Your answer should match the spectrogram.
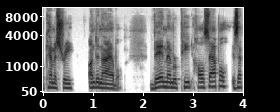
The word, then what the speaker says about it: Holsapple: yet the musical chemistry undeniable band member Pete holsapple is that pronounced correctly Peter holapp holapp Likens the band to a quote locomotive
